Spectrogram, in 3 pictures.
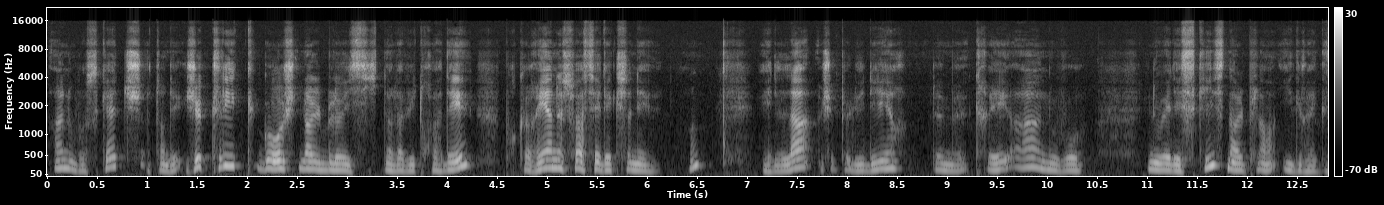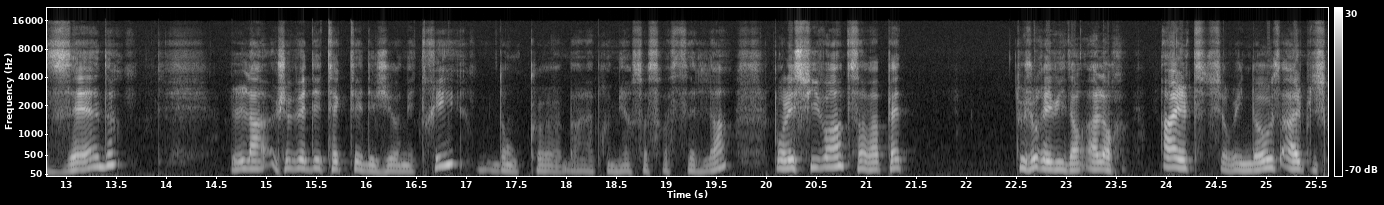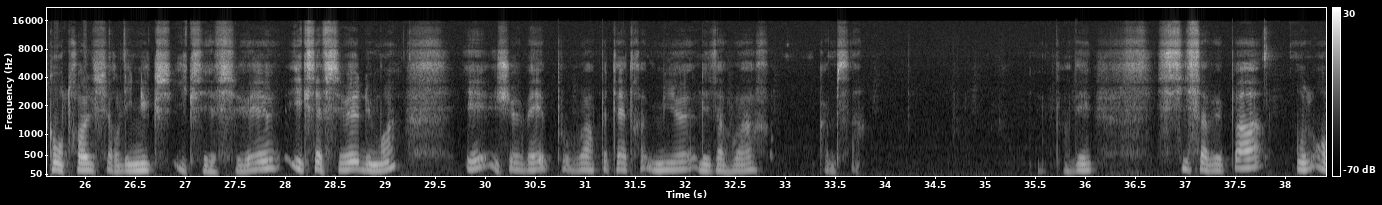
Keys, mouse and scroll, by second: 2.4 click, 7.4 click, 11.4 click, 12.8 click, 16.5 click, 18.2 click, 19.1-19.4 scroll up 1, 21.9 click, 27.5-29.3 drag, 31.4 click, 34.6 click, 36.6 ctrl+alt+click, 37.8 ctrl+alt+right click.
